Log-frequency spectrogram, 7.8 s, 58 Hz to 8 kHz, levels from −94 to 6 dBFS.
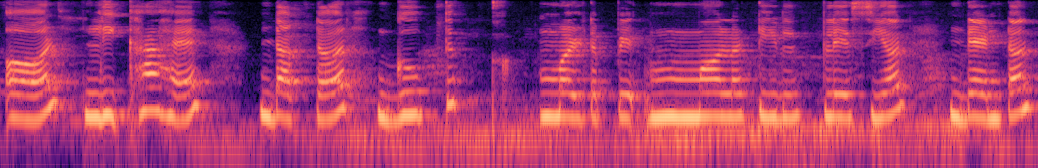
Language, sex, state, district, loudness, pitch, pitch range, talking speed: Hindi, female, Bihar, West Champaran, -15 LUFS, 260 Hz, 250-270 Hz, 75 wpm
